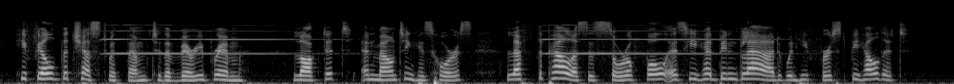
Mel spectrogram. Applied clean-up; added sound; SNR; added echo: none; Bowed string instrument; 15 dB; none.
